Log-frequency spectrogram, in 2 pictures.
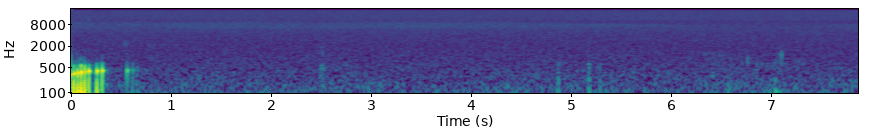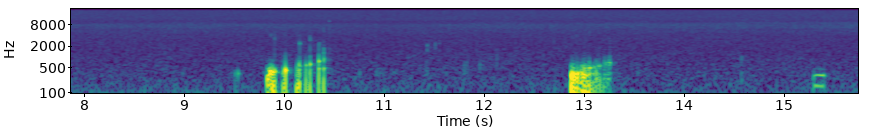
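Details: Bowel sounds after fasting about 12–13 hours and then drinking carbonated water on an empty stomach: low gurgling rumbles in a few loud bursts over a soft background, ordinary stomach rumbling.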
